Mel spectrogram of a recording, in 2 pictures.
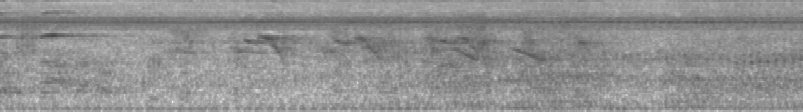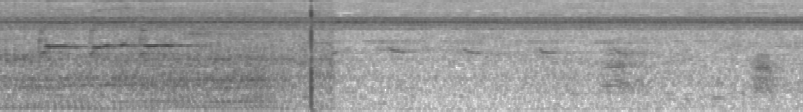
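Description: Outdoor ambience: a steady high insect drone with faint scattered chirps over a low rumble. About two-thirds of the way through there is a sharp click, and after it the rumble drops away, leaving the quieter insect drone.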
